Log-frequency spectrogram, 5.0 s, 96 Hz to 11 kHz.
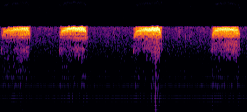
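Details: Owlets of the barn owl in a nest at Audubon Starr Ranch, California, contesting prey at 0300 hours. Four coarse, hissing screeches of about half a second each, roughly 1.3 seconds apart, over a persistent hum.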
